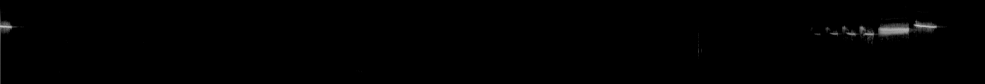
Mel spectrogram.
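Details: A Golden-cheeked Warbler in the central Texas juniper hills, its only breeding range, sings near the end after long silence: a few quick lisping notes building into a wheezy phrase that ends on a rising note.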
